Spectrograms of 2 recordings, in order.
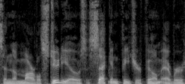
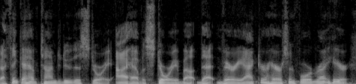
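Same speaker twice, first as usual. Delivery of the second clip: usual speaking voice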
